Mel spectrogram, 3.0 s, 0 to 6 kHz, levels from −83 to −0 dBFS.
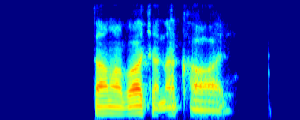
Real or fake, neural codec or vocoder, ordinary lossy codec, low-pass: fake; codec, 16 kHz, 8 kbps, FunCodec, trained on Chinese and English, 25 frames a second; AAC, 48 kbps; 5.4 kHz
